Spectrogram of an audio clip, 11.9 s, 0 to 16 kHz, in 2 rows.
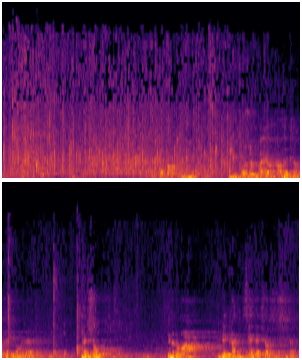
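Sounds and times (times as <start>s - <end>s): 
audience applause: 0.0s - 5.3s
faint murmur of voices: 0.0s - 11.9s
speech: 3.2s - 7.0s, 7.6s - 8.3s, 9.3s - 11.9s.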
